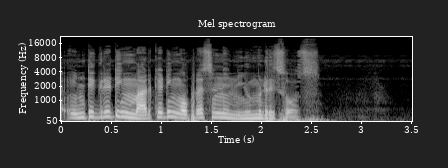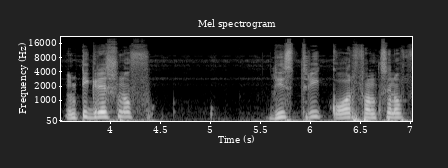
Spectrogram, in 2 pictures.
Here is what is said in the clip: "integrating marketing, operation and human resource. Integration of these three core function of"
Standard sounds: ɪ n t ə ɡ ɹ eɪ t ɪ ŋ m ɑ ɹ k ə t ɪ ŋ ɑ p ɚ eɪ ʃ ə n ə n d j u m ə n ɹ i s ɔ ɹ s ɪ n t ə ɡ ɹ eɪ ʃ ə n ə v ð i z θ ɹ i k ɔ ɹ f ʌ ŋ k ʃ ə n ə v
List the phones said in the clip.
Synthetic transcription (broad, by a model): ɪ n t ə ɡ ɹ eɪ t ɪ ŋ m ɑ ɹ k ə t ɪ ŋ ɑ p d eɪ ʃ ə n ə n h j u m ə n ɹ i s ɔ ɹ s ɪ n t ə ɡ ɹ eɪ ʃ ə n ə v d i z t ɹ i k ɔ ɹ f ʌ ŋ k ʃ ə n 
